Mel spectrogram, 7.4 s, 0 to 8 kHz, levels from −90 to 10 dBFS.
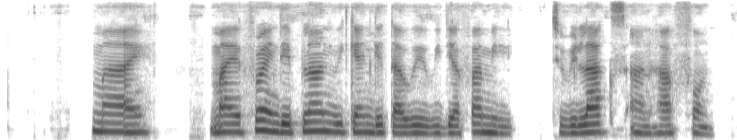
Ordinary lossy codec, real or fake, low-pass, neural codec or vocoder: none; real; none; none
